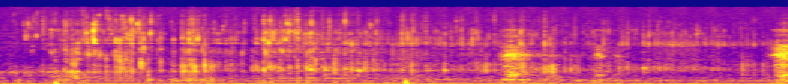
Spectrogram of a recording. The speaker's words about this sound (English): We're pouring this right over the equipment, so it's okay.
